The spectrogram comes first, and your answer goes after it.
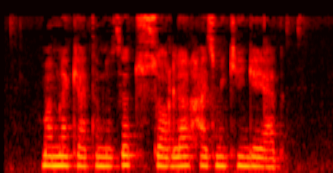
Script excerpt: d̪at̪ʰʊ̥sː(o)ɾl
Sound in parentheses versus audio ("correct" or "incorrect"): incorrect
